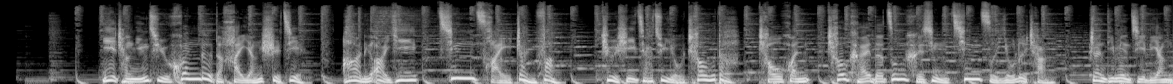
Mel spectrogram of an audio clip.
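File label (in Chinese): 男【喜庆促销】; 海洋世界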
